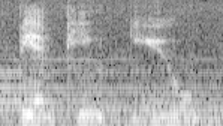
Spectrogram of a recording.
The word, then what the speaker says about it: 扁平疣: 所以今天来跟大家讲一下什么叫扁平疣。啊，这个词发音是二声，还挺有点靠口的。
